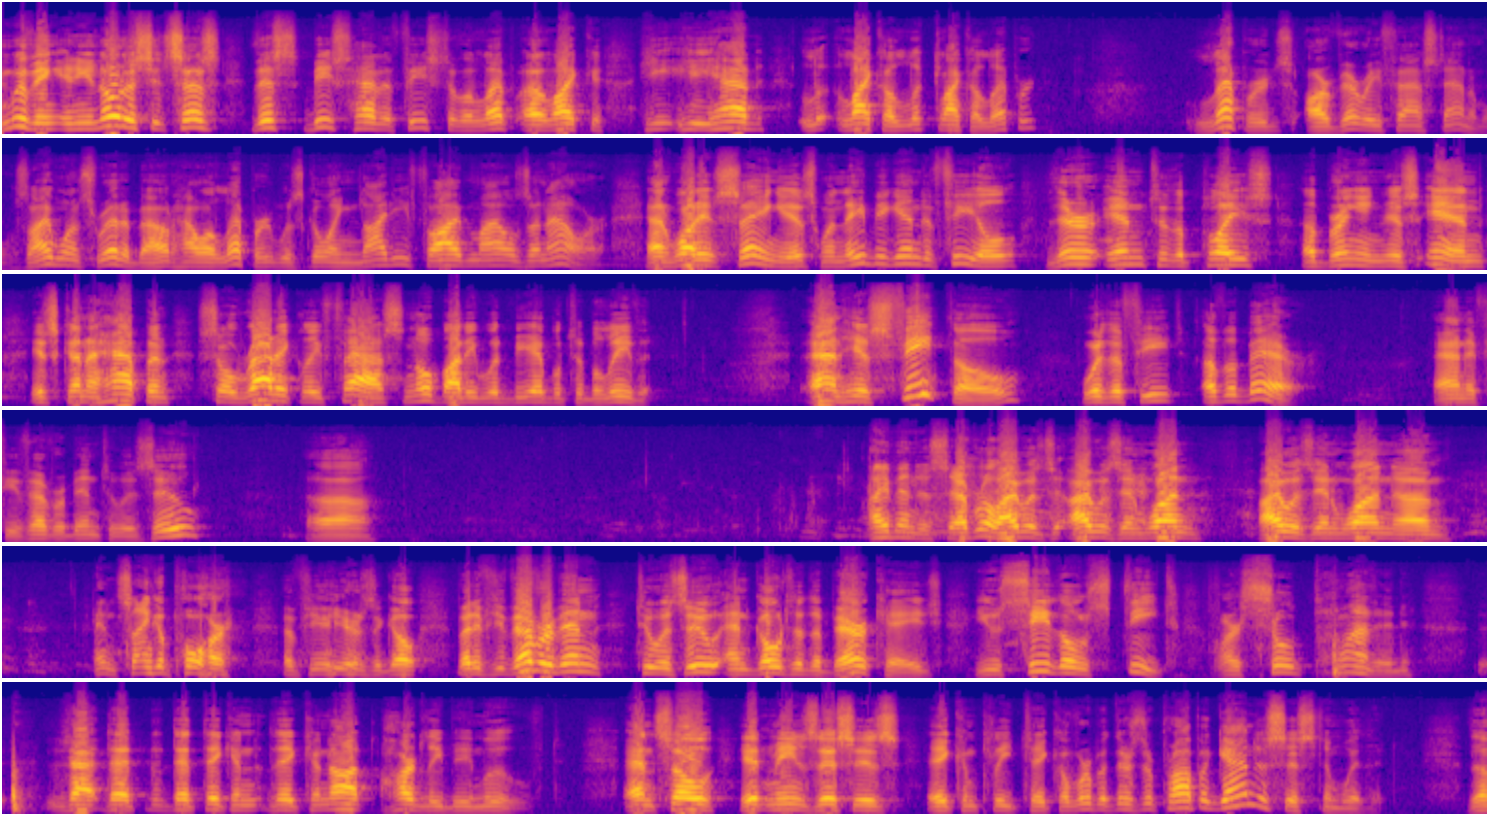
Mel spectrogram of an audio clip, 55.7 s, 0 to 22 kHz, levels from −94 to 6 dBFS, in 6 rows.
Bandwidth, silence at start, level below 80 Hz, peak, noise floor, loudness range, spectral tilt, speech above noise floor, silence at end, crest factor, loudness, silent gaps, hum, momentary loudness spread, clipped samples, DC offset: 16.5 kHz; 0 s; -50 dBFS; 0 dBFS; -64 dBFS; 8 LU; -2 dB/octave; 50 dB; 0 s; 14 dB; -13 LUFS; none; none; 17 LU; 0.4%; under 0.1%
